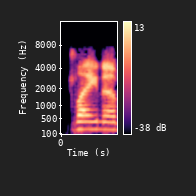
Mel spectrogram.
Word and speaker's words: Lena: Is it Lana or Lena? Lena, but I'll answer to anything.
